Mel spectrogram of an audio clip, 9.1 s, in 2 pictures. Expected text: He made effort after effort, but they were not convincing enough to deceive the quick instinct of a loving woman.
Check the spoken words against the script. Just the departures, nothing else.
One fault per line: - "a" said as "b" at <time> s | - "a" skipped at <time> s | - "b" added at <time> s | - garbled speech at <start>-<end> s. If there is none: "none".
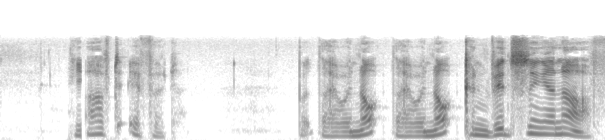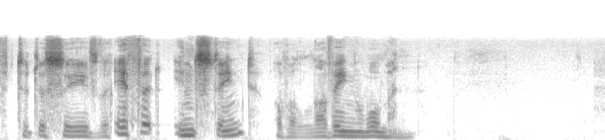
- "made effort" skipped at 0.6 s
- "they were not" added at 2.9 s
- "quick" said as "effort" at 5.4 s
